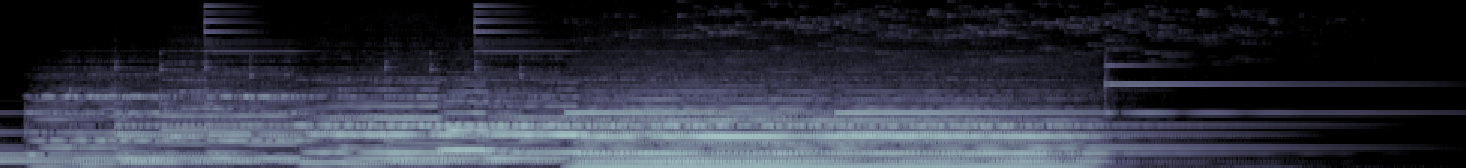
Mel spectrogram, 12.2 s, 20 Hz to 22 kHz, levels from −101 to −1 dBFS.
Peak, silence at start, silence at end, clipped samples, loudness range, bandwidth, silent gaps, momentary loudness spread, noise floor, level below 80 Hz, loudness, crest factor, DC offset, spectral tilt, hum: -20 dBFS; 0 s; 2.1 s; under 0.1%; 9 LU; 19.5 kHz; none; 13 LU; -80 dBFS; -52 dBFS; -34 LUFS; 14 dB; under 0.1%; -7.5 dB/octave; none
